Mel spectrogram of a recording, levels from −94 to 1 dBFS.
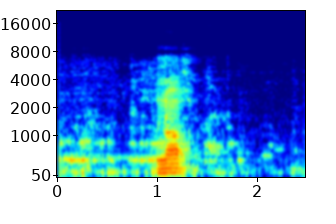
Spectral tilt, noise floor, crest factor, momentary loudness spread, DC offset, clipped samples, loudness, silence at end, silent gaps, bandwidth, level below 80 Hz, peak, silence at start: -7.5 dB/octave; -50 dBFS; 22 dB; 23 LU; under 0.1%; under 0.1%; -19 LUFS; 0.1 s; none; 7.6 kHz; -48 dBFS; -2 dBFS; 0 s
